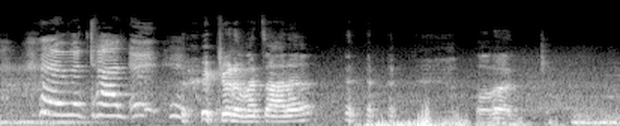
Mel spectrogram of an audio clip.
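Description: A toddler girl laughs and squeals excitedly close by.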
